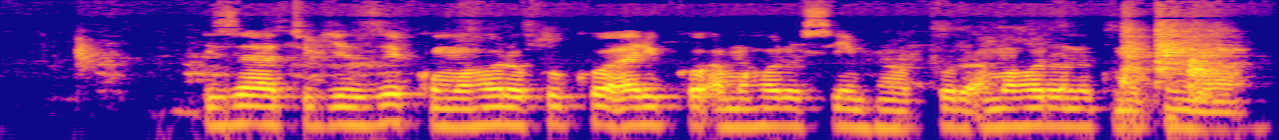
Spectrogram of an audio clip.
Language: Kinyarwanda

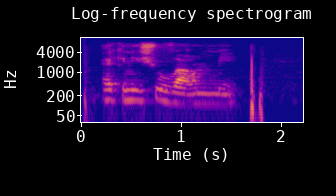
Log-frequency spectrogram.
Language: Kabyle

